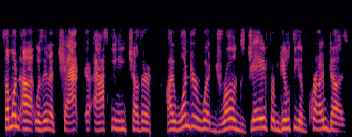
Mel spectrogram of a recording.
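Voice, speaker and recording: A muffled, dry recording captures a true crime livestream host, an American woman in her forties from California, speaking on the high side at a measured pace. She chats informally with viewers about their comments, calling them guys, babe, and my love. She's emphatic and repeats herself for effect.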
